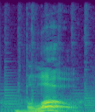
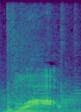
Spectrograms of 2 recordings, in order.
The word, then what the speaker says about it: Blaux: in my last episode I said below and apparently it's actually pronounced blow Google translate you lied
